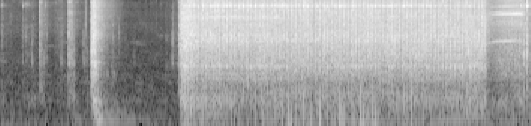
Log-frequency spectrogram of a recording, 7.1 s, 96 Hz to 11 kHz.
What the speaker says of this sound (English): To undo the hub nut, or drive shaft nut, you need a 32mm impact socket and ideally an impact gun.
